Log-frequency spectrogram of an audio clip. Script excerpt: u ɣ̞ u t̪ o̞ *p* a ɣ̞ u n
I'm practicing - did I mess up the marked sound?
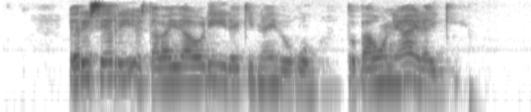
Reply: no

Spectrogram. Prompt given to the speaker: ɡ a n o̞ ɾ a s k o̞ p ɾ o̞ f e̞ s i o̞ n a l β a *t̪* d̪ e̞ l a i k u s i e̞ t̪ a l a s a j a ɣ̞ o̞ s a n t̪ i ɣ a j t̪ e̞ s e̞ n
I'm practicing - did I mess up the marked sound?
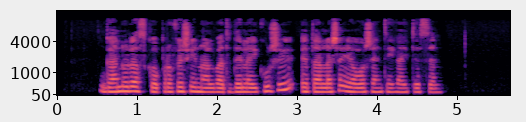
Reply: no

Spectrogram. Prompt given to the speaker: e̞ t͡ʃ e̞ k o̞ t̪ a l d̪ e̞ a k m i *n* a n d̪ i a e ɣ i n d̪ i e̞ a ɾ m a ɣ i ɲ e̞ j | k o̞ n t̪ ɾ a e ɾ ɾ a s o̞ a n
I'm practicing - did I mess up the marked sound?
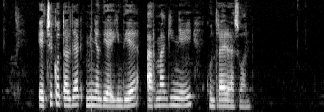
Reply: yes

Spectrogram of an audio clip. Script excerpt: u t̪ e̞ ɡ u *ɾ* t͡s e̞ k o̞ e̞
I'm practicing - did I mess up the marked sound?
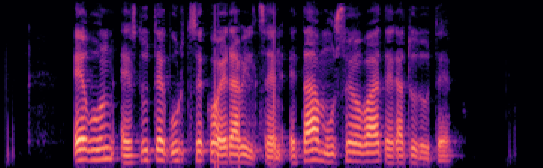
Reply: no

